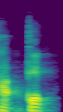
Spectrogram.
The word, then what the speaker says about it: Habib: Itu di harakatnya kitab itu ada yang nulis tubab. Tapi yang benar Oh, nggih. Yang benar itu bacanya habib.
